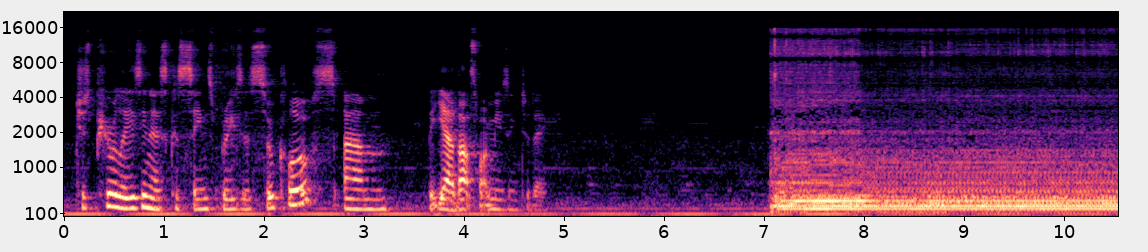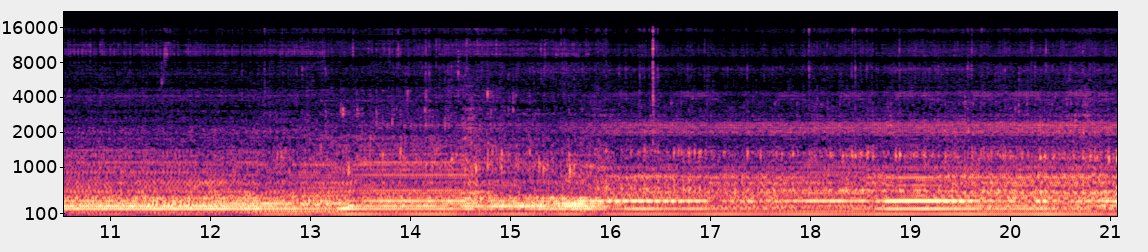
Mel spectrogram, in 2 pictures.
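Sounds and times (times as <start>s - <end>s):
coffee streaming into a mug: 7.1s - 21.0s
espresso machine pump humming: 7.1s - 21.0s.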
